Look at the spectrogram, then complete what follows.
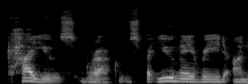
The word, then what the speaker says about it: Caius Gracchus: English G sound, whereas I'm pronouncing it often with a C sound. I say Caius Gracchus, but you may read on your own in some other source Gaius Gracchus.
